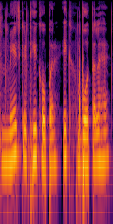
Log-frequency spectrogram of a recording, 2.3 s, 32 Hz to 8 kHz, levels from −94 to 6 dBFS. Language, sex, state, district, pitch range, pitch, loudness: Hindi, male, Jharkhand, Ranchi, 140-160 Hz, 150 Hz, -17 LUFS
